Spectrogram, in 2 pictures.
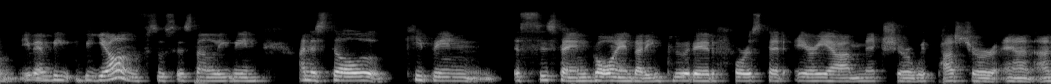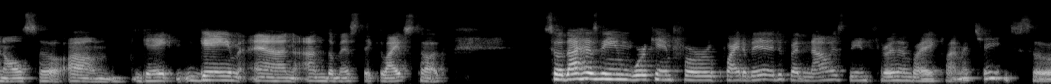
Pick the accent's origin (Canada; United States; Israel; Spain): Spain; I'm originally from Spain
